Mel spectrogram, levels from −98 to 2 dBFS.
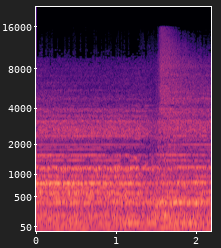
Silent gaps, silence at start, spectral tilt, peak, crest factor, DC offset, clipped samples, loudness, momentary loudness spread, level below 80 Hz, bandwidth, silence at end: none; 0 s; -5 dB/octave; -10 dBFS; 14 dB; under 0.1%; under 0.1%; -25 LUFS; 3 LU; -38 dBFS; 16 kHz; 0 s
